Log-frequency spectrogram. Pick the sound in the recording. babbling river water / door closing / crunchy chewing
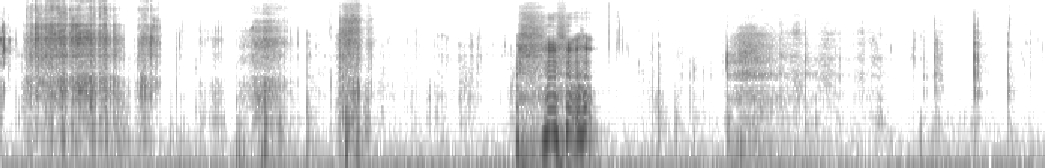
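crunchy chewing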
